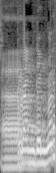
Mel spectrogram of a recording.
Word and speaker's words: Randonneur: Randonneur apa Randonneur sih Bang bacanya? Randonneur. Orang panggil Randonneur ya. Randonneur.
